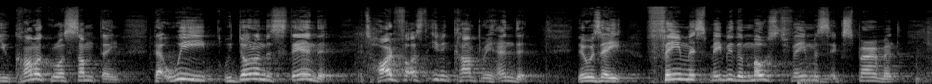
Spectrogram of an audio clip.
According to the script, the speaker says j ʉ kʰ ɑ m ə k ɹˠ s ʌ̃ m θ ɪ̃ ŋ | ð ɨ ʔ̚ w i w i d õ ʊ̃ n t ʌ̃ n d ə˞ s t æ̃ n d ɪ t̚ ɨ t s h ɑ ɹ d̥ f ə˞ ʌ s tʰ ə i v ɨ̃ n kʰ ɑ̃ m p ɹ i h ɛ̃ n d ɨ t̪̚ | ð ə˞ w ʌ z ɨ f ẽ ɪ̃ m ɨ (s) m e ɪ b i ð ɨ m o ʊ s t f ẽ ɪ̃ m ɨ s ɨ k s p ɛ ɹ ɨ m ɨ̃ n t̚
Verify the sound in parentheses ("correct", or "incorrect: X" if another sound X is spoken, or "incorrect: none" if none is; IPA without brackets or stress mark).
correct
